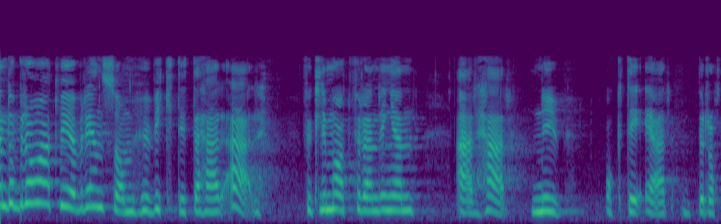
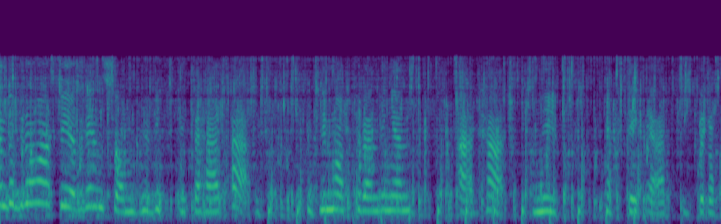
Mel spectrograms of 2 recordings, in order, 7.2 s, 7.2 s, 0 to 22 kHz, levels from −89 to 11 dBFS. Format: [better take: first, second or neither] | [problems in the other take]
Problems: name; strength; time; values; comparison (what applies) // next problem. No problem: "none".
first | noise reduction (neural mask model RNNoise)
